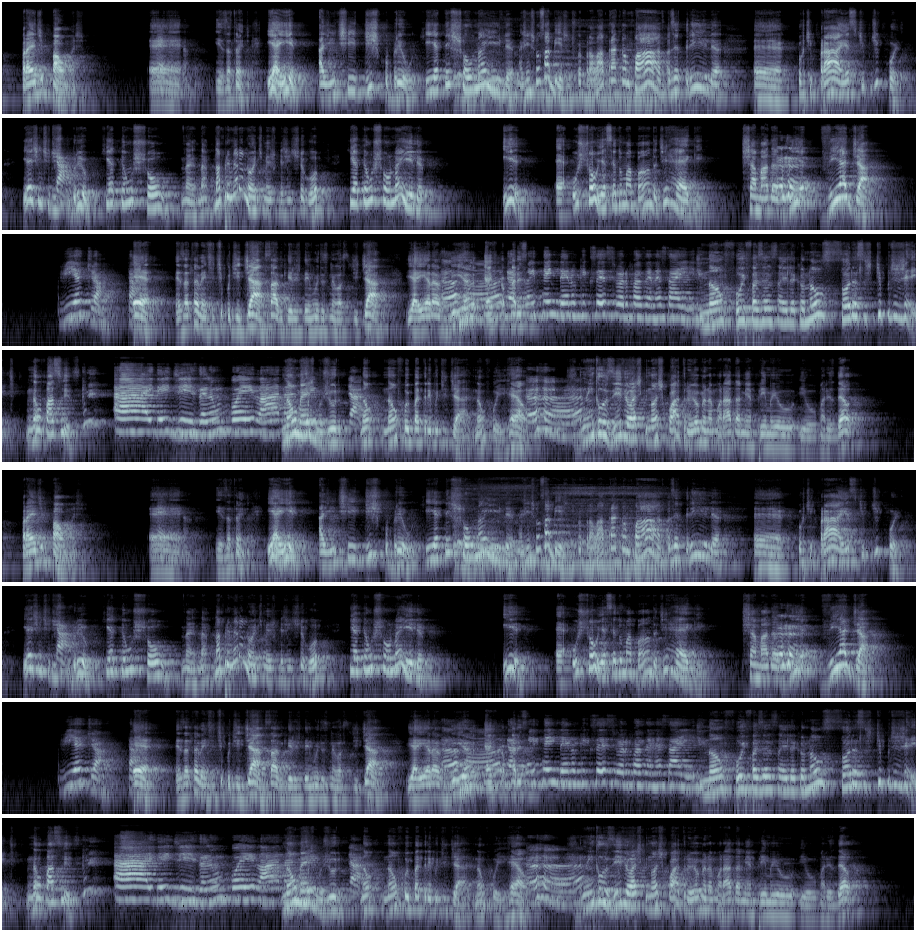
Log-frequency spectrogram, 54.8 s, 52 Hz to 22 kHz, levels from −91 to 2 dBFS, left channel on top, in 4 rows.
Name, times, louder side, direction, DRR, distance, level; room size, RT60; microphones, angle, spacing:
voice 1, 0.3-1.1 2.2-2.7 3.2-3.6 4.0-4.4 4.8-10.8 11.3-13.5 14.0-15.0 15.3-18.5 18.9-20.0 21.2-21.5 22.0-24.2 24.8-25.7 26.1-26.7 29.4-29.6 30.0-33.1 33.5-35.2 37.9-41.2 41.5-42.2 45.3-46.2 46.5-49.0 49.7-53.8, left 2 dB, 85° left, 5 dB, 1.8 m, -27 dB
voice 2, 2.3-2.8 14.5-14.7 25.3-25.8 28.3-29.0 29.3-29.5 34.0-38.0 42.3-42.6 42.8-45.9 46.3-46.6 49.0-49.9, left 2 dB, 65° left, 3 dB, 3.9 m, -28 dB
sound 1, 6.8-10.3, right 2 dB, 80° right, 1.0 m, -38 dB
25.5 x 22.0 x 7.3 m, 0.82 s
head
